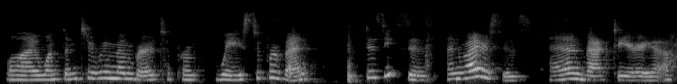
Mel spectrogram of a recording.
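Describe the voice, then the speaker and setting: A woman's voice: a little high, measured pace, low-quality recording. A woman, a guest author, reading her children's book and answering questions. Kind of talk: storybook read-aloud and interview.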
